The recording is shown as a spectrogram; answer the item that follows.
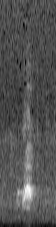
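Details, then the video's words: A single short, rough croak from a night heron as birds leave the roost, recorded medium-close with great reed warblers in the background. "Night Heron Calls / Night Heron. Calls MCU From Birds Leaving Roost"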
